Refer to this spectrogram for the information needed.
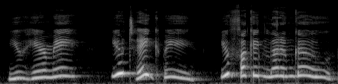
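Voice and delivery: high, loud furious demands; screaming. A narrator's reading. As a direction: scream to force the attacker to let go. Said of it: "her screams were beginning to merge".

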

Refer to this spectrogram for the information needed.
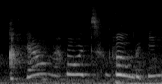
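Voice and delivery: very high, put-on helpless wail; mock despair. Podcast host despairing over the show, mock despair. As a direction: wail it high, playing the lost fan.

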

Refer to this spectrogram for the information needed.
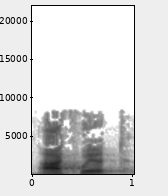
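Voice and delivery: ordinary talk, nothing marked

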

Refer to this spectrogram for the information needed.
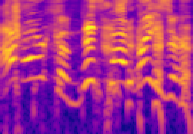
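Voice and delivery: high, loud mock philosopher; booming grand character voice; Orkham voice. Jokey Orkham impression.

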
